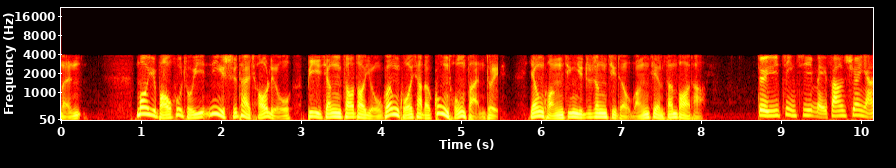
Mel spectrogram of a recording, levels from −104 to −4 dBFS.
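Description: Speech, carried throughout by the Bluetooth CVSD headset codec, with plainly audible damage. Nothing above about 3.8 kHz survives, giving the narrow, telephone-like band. CVSD codes each sample as a single up-or-down bit with an adapting step size, consistent with a 64 kbps link. Loud high-frequency content outruns that step and distorts, s sounds come out scratchy, and a granular hiss sits beneath the speech for the whole clip.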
